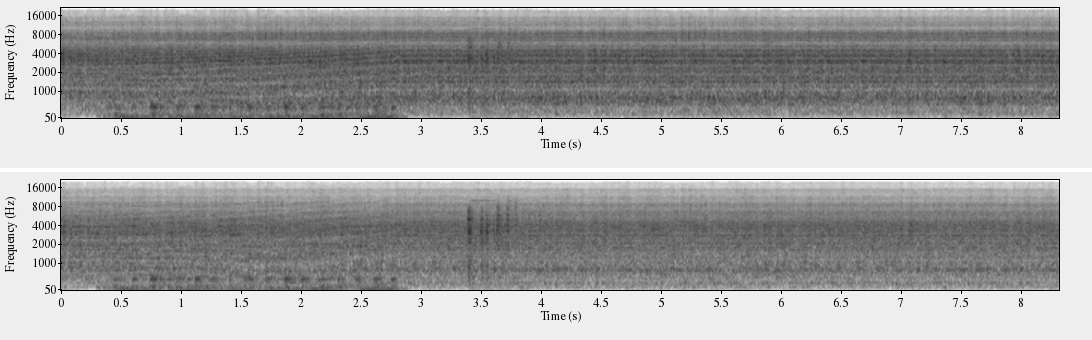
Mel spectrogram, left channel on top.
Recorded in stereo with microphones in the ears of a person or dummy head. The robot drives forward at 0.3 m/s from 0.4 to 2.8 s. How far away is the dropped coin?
About 1.5 m.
